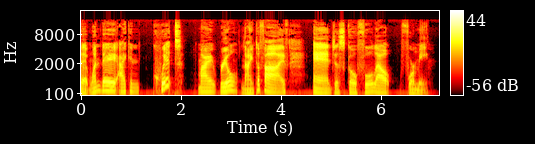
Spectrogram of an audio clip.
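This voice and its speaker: Her very deep, low voice carries a confident tone and lively intonation as this woman speaks. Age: 40s. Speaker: Navy veteran and podcaster. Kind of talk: casual interview conversation. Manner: confident, assertive.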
